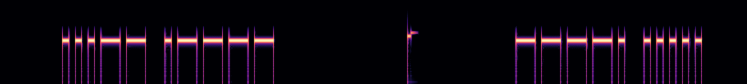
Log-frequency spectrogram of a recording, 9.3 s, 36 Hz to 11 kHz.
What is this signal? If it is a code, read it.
Morse code, heard as a keyed tone, about 15 wpm, 700 Hz. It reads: 3 1 9 5
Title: Numbers - 2-Digit 15wpm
